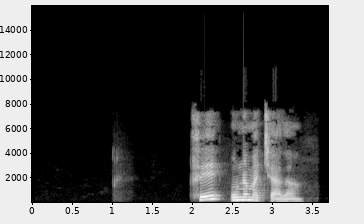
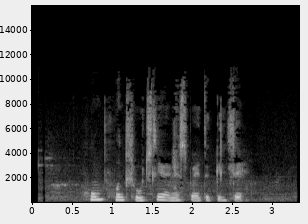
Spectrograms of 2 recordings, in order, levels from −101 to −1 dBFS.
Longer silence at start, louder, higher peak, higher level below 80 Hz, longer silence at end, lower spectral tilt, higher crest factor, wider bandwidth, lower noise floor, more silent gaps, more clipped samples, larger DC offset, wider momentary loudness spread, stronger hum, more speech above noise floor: first, 2 s vs 0.25 s; first, -14 LUFS vs -31 LUFS; first, 0 dBFS vs -14 dBFS; first, -60 dBFS vs -82 dBFS; second, 0.35 s vs 0.7 s; about the same, -5 dB/octave vs -5 dB/octave; about the same, 18 dB vs 18 dB; second, 8 kHz vs 10.5 kHz; first, -89 dBFS vs -61 dBFS; neither; neither; neither; first, 13 LU vs 7 LU; neither; first, 76 dB vs 31 dB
